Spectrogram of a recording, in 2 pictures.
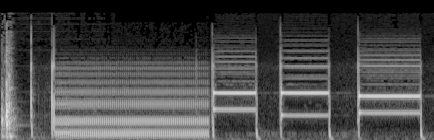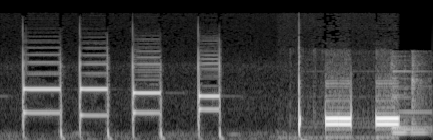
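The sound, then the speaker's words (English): A phone line opens with a few clicks and a steady dial tone, then about eight quick keypad tones beep in an even rhythm as someone dials the Chocky Choc Chocolate Prize Hotline to find out a prize. Two short ringing bursts follow, and no one speaks. “I ate this bar of chocolate and he told me to phone a number to find out my prize.”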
